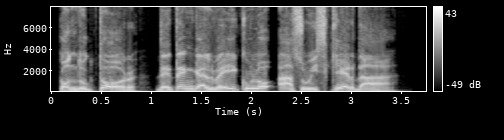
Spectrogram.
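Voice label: Pull over left, Spanish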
